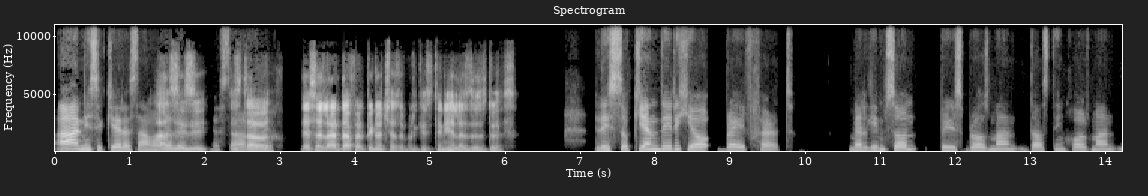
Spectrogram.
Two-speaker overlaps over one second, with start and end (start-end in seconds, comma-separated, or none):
1.3-3.0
